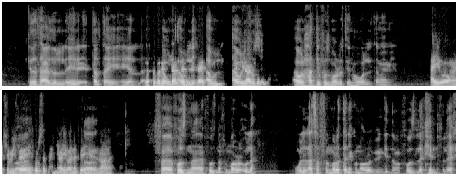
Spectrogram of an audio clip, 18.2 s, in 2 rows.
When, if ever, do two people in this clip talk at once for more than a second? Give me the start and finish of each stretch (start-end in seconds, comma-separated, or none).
3.2-5.2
